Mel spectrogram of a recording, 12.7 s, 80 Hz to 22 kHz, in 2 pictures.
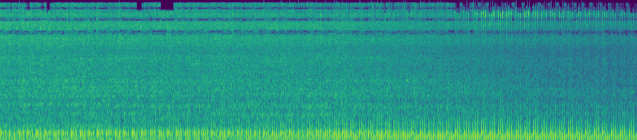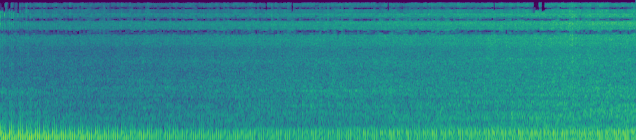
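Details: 2005 Honda CBR600RR, 4,299 miles, rebuilt after being wrecked and long stored; spark plugs replaced after old gas. Cold start: even, fast-pulsing idle near 230 beats a minute, settling lower as it warms, no misses or clatter. Normal idle.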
